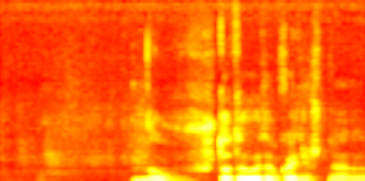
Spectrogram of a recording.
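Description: A man speaks up close to the microphone.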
